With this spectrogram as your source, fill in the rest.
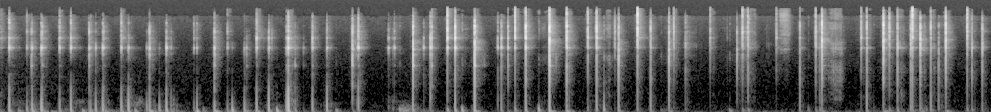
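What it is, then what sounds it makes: Wooden candle lid. The wooden lid of a candle is tapped and scratched with steady, closely spaced strokes, some in quick bursts and a few brief pauses. Each touch is a short, dry click with no ring, with a soft low thud beneath a crisp, bright scratchy top.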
